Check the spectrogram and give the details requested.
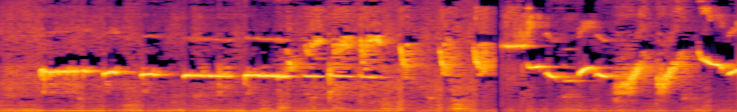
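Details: Jongkangan singing for training other songbirds to copy: a run of sustained piercing high whistles in a slow descending line, broken by rapid scratchy bursts and looping rising-falling slurs, over faint low background noise.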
